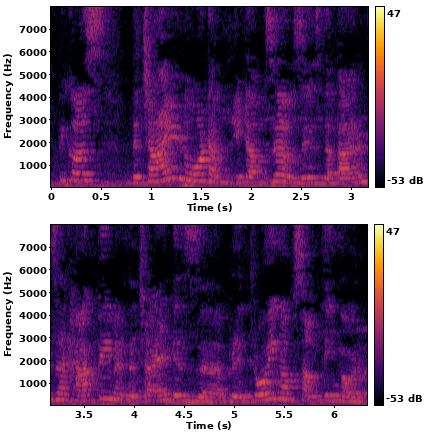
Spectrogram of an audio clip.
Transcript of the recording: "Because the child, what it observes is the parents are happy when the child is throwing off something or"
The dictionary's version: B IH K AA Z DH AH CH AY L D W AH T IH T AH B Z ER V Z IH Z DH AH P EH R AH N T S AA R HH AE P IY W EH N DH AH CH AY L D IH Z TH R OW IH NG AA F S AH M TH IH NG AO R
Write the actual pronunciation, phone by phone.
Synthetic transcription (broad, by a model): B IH K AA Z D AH CH AY L D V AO T IH T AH B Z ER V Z IH Z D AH P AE R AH N T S AA R HH AE P IY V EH N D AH CH AY L D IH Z T R OW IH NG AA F S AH M T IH NG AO R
